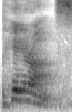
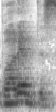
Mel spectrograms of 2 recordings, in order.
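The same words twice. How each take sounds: First: Parents said "PAY-runts", long A first; correct pronunciation. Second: Parents said "pa-REN-tes"; learner's wrong "parentes" for parents; mistaken pronunciation. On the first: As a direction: stress the "pay" in parents, weak ending. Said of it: "لونج إي وإس الجمع". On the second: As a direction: say parents with an open "pa" and extra final syllable. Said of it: "وهتقول parents". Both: Shown as a demonstration.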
